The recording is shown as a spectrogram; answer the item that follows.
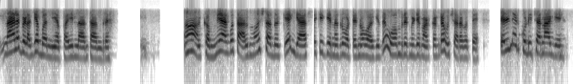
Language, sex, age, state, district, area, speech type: Kannada, female, 45-60, Karnataka, Hassan, urban, conversation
